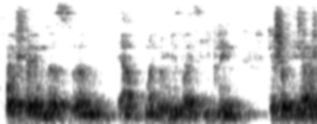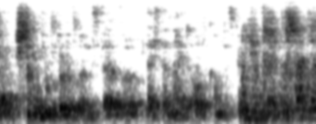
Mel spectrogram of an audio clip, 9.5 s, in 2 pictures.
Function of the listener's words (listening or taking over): taking over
